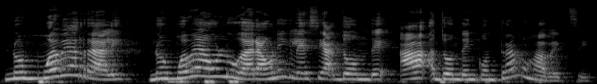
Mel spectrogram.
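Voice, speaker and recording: A woman telling a heartfelt, devout story as a podcast guest, lively and emotional. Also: high voice, unhurried. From Puerto Rico. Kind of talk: casual heartfelt testimony.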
